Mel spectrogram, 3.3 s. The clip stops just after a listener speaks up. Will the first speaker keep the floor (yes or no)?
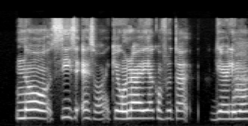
no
